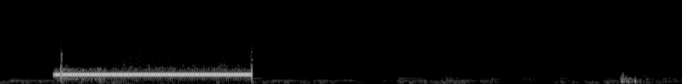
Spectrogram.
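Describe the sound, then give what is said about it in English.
A telephone rings on an outgoing call placed through a Rodecaster: one loud, steady, mid-pitched ring tone lasting about two seconds, followed by near silence with faint low background murmur and a short click. “Let's go in and call”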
